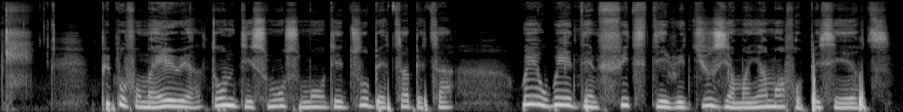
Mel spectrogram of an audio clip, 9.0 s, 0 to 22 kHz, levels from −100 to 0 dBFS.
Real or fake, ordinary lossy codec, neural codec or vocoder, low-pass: fake; none; vocoder, 48 kHz, 128 mel bands, Vocos; none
